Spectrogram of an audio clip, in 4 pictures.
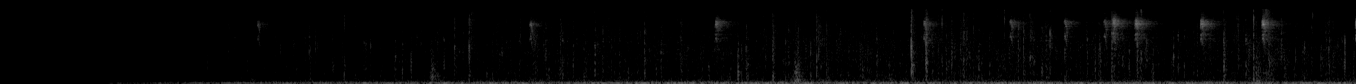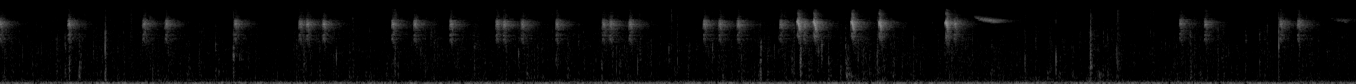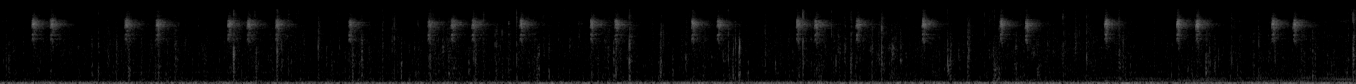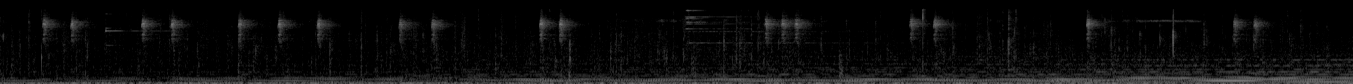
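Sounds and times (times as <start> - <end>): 
rain: 1.0 - 54.2.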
